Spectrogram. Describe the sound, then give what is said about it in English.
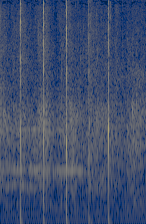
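Church audience clapping on a church platform in welcome: five sharp, evenly spaced claps over a low steady hum. “And we're going to welcome her this morning to the City Church platform. Can you give her a great big hand this morning?”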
